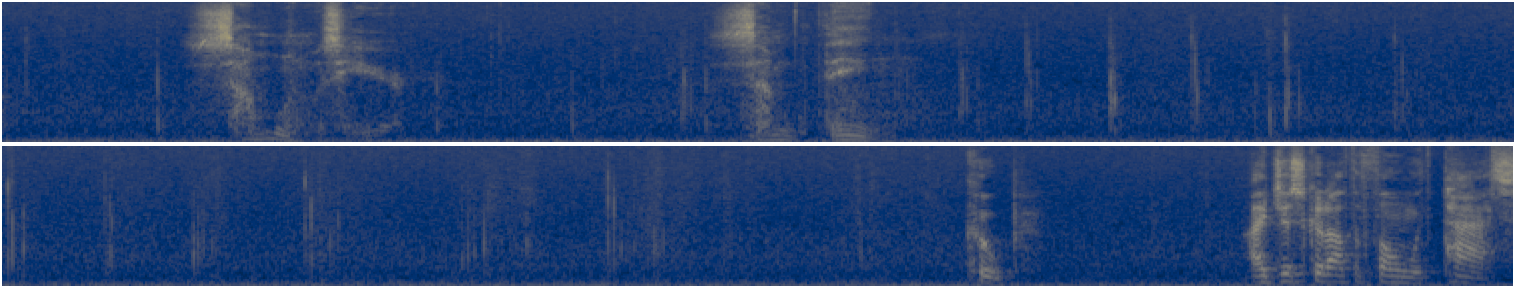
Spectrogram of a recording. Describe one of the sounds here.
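A man speaks in short, strained bursts close by.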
